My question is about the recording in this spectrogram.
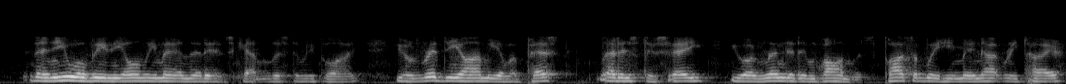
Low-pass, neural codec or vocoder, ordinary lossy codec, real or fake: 3.6 kHz; codec, 24 kHz, 3 kbps, HILCodec; AAC, 24 kbps; fake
